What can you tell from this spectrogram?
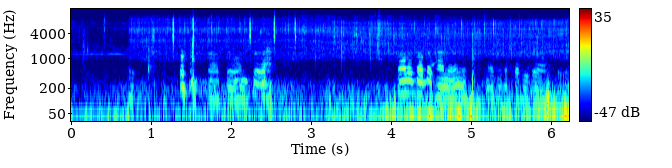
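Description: Meat sizzling on a hot stone slab: a steady frying hiss that swells less than a second in, with many small sharp pops of spitting fat.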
